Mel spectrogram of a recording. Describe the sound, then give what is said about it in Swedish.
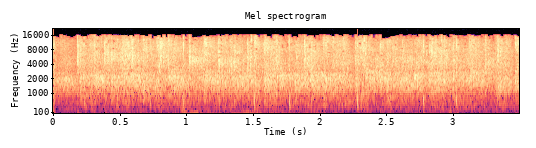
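An audience at the Historiska museet applauds steadily, a dense, continuous wash of many hands clapping at an even loudness for the whole stretch, with no voices rising above it. “och det har faktiskt kommit en ganska stor publik här på Historiska museet, så en applåd för publiken.”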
